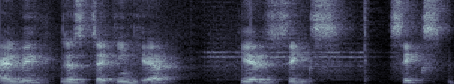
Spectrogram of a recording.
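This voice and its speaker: A man with an unremarkable speaking voice, fairly high in pitch, at a fairly slow pace. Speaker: programming teacher. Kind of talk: tutorial.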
